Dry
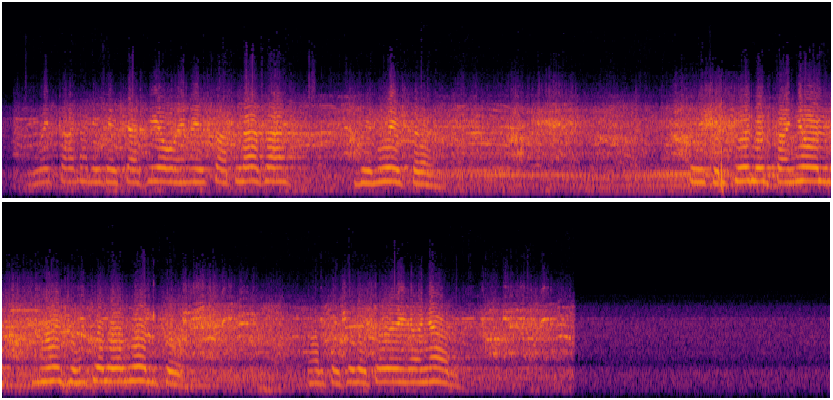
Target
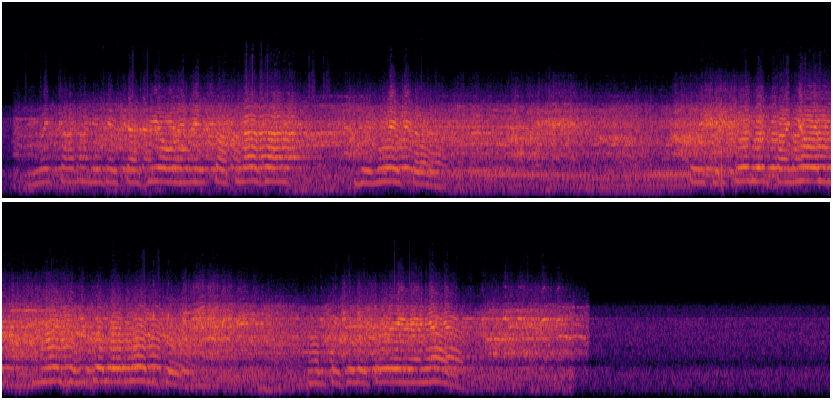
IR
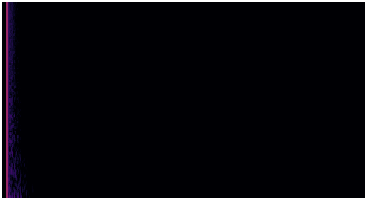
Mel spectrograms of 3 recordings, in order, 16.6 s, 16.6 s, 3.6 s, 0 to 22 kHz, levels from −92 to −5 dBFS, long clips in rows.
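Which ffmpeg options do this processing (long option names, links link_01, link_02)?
-filter_complex "[0:a]acrossover=split=460[link_01][link_02];[link_01]acompressor=threshold=-43dB:ratio=6[link_03];[link_02]aecho=1:1:147:0.708[link_04];[link_03][link_04]amix=inputs=2:normalize=0,volume=-6.5dB"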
